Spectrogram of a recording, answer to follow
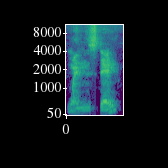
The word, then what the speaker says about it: Wednesday: Wednesday, for example, seems like it should have 3 syllables, but it doesn't. It has 2. Because even though it's spelled Wednesday, we have elision, and the D sounds like it's in the middle, so it's Wednesday. Okay? Right? So Wednesday instead of pronouncing Wednesday. So in Wednesday, the D disappears. The D is silent.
